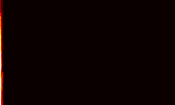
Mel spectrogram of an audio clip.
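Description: Complete silence: the sound track cuts off dead, with no sound at all.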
